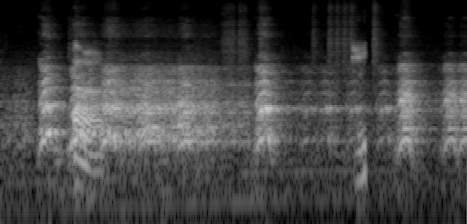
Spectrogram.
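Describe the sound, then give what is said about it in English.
Dogs bark repeatedly in short, irregular bursts, fairly loud, with a few sharper yips mixed in between the deeper barks. “Yeah, like sometimes one or two dogs start barking and then it just.”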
